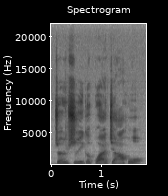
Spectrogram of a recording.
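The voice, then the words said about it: Quiet, murmured line. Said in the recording (Chinese): “雷蒂小声说”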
